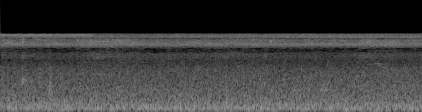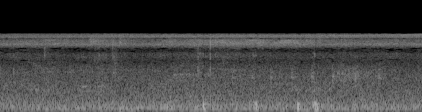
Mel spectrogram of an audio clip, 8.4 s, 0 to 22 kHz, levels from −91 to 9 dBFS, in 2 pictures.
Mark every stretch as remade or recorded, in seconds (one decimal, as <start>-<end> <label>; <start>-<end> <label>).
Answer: 0.0-5.8 recorded; 5.8-6.8 remade; 6.8-8.4 recorded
